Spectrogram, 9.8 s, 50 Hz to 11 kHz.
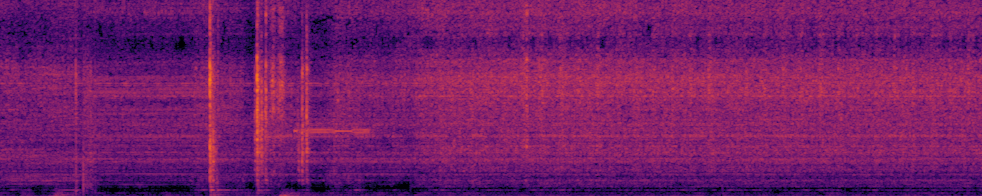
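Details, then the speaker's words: JVC HR-J3009UM VHS VCR, possibly Orion-made inside, said to be broken, doing a normal fast forward with the case screws removed; clicks as the mechanism engages, then a steady, even whir with no audible kick-up to a faster speed; fast-forwards normally. "Now, does it have a fast speed that it kicks up to? I'm not hearing it."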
